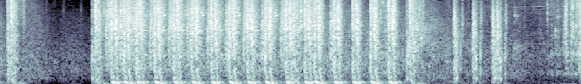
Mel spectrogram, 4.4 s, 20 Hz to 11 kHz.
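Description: Friendly .50 caliber machine gun fires long, loud, rapid bursts up close after a brief quiet start, the heavy rhythmic reports tapering into slower, scattered shots near the end.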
